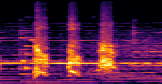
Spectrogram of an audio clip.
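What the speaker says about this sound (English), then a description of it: "Here, doggy. Good doggy." A dog in the video game Thoma Hangout Story gives three close, yelping barks in quick succession, then trails off into a faint whimper over a low steady hum.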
